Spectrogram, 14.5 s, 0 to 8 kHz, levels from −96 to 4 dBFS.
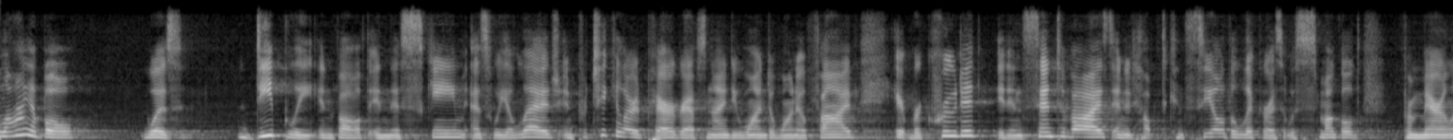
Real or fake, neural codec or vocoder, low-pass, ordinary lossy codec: fake; codec, 24 kHz, 3.1 kbps, DualCodec; 7.2 kHz; Opus, 64 kbps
